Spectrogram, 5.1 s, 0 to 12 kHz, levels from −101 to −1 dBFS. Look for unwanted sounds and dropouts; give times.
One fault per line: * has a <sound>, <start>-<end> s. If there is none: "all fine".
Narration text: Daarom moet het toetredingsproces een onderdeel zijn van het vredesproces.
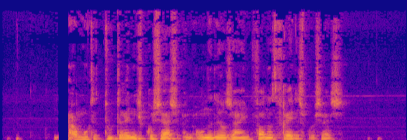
* has a dropout, 0.7-0.9 s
